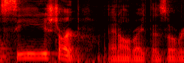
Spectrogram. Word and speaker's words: C sharp: is called c sharp this is how you would pronounce it c is sharp it's not a hashtag guys if you spend a lot of time on social media maybe you think it's a hashtag in in music it's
